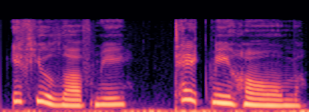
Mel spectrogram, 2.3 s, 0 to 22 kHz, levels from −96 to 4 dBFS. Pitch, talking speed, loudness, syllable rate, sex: 210 Hz, 180 wpm, -14 LUFS, 3.8 syllables/s, female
